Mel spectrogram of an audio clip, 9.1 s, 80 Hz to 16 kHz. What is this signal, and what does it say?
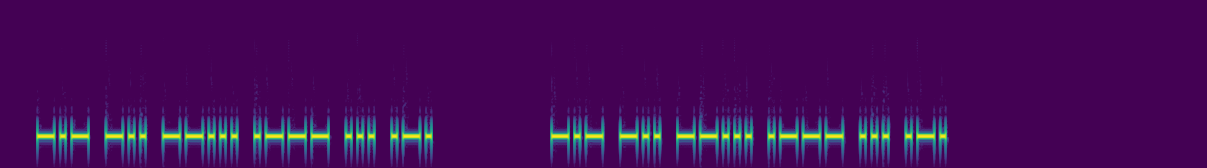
Morse code, heard as a keyed tone, about 28 wpm, 700 Hz. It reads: KD7JSR KD7JSR
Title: USA Call Signs - 6 Characters - Repeated 3x - 28wpm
